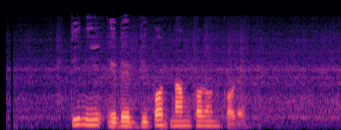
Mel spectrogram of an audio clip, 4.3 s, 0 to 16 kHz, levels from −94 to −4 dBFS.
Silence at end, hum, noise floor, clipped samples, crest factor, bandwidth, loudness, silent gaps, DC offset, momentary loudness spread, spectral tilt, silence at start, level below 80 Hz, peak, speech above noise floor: 0 s; none; -55 dBFS; under 0.1%; 20 dB; 10.5 kHz; -28 LUFS; none; under 0.1%; 8 LU; -8 dB/octave; 0.9 s; -68 dBFS; -10 dBFS; 28 dB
